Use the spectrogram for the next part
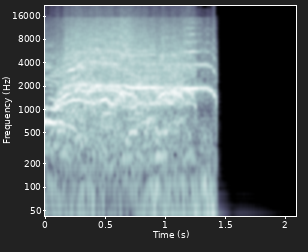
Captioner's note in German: Schreie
